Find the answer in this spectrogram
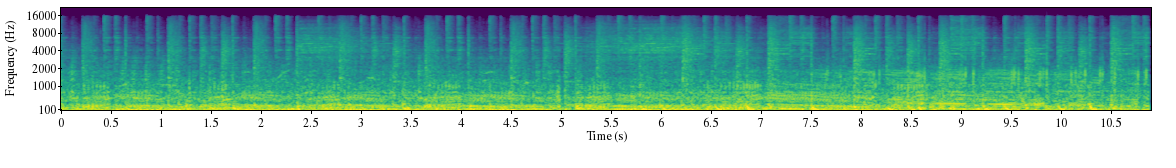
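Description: A racing engine revving up and down again and again, over background electronic music.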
